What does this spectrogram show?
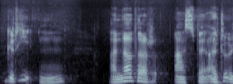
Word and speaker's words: greeting: that theme stop your greeting stop your greeting greeting g-r-e-e-t-i-n-g but again we'd miss out the g stop you're crying your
